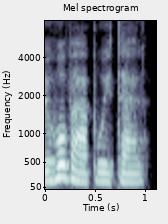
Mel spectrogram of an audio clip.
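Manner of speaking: ordinary delivery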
